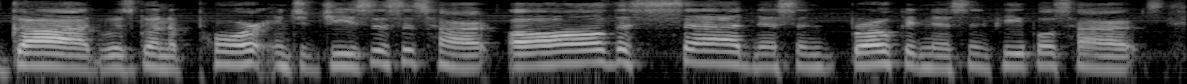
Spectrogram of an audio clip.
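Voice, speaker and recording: This storyteller is a woman with a soft, lowish voice, reading a children's book gently and with expression, a little slowly and in a steady tone. Now and then she breaks off to describe what the picture shows.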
